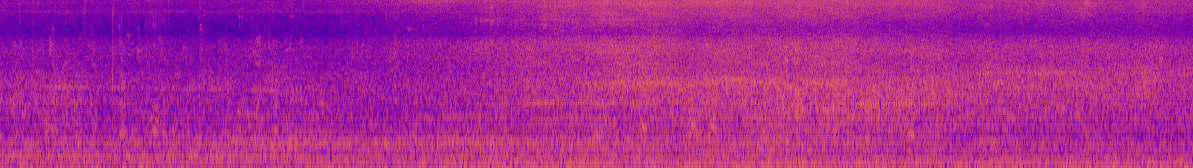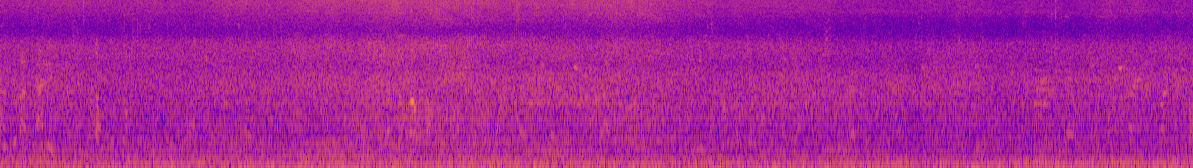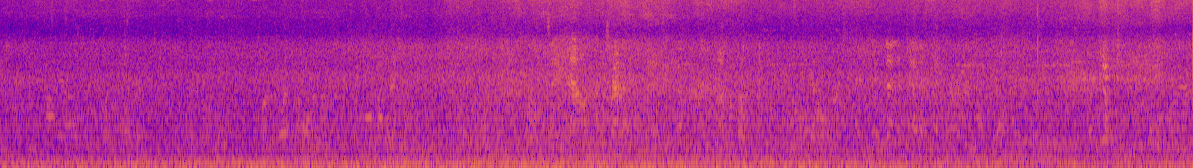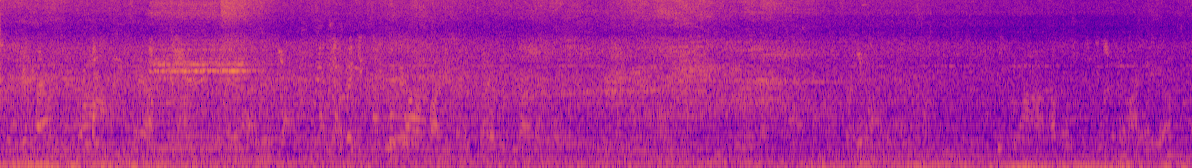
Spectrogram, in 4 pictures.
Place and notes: Sec., Datong Rd., Xizhi Dist., New Taipei City - Bus stop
